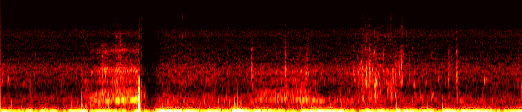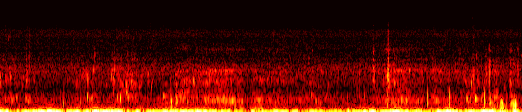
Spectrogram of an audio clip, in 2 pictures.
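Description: Steady low rumble on the microphone with a few short knocks and light splashes from an aluminium landing net being worked in shallow water around a released carp.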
